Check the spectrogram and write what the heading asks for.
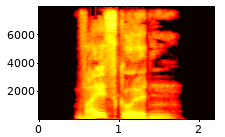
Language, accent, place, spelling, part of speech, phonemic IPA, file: German, Germany, Berlin, weißgolden, adjective, /ˈvaɪ̯sˌɡɔldən/, De-weißgolden.ogg
- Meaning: whitish and golden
